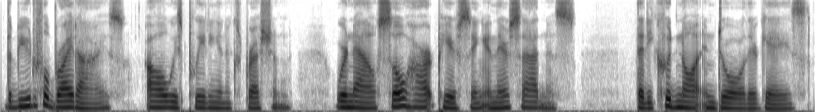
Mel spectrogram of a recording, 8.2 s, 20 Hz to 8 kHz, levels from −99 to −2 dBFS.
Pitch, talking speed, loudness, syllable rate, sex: 150 Hz, 170 wpm, -19 LUFS, 5.1 syllables/s, female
